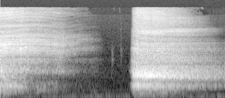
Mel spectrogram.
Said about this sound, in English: Do one last breath with me before we end this video. All the way in with force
